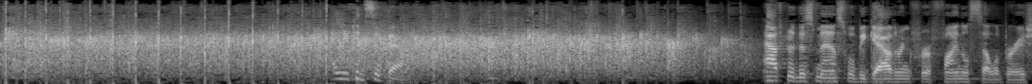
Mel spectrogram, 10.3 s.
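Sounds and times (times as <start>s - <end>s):
large crowd applauding: 0.0s - 7.9s
speech: 3.4s - 4.3s, 7.7s - 10.3s.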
